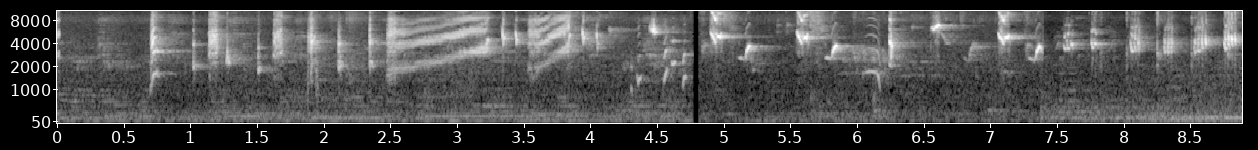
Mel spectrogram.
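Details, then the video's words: Long-tailed shrike lure song to draw replies from other shrikes, recorded at home in a packed residential area: scattered sharp ticks, a rising buzzy slur, then a quick string of high piercing whistles and chirps. "SUARA CENDET GACOR PIKAT AMPUH BIKIN BURUNG CENDET LAIN LANGSUNG ON DENGAN MUDAH NYAUT GACOR DOR"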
